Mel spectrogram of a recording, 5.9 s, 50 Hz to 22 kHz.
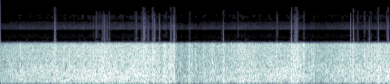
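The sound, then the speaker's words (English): Steady, loud hiss of radio static at a noise floor of 8 fills the whole stretch, a broad rushing noise with faint intermittent clicks and crackles on top and no voices coming through. “My noise floor is an 8, and you are right there in the noise floor.”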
